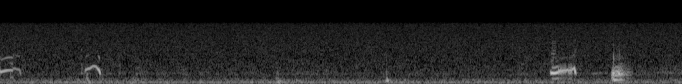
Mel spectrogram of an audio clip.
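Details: Jewel the black bear's cubs following their mother out of the den to explore, April 2, 2012, Wildlife Research Institute study; faint brief squeaks early, then two louder short whining calls close together near the end, quiet hiss between.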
